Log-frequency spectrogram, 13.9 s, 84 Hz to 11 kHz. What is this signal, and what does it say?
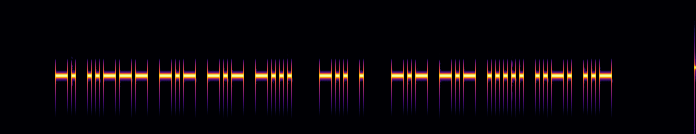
Morse code, heard as a keyed tone, about 15 wpm, 700 Hz. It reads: N2KKB DE KK5FU
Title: USA Callsign DE Callsign 15wpm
